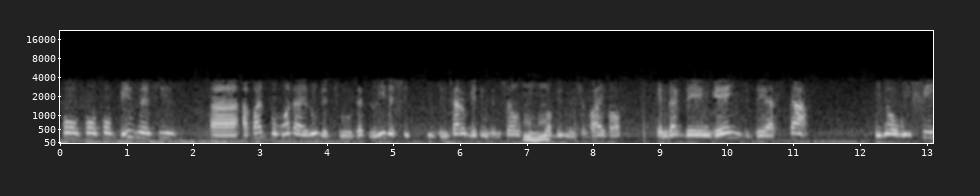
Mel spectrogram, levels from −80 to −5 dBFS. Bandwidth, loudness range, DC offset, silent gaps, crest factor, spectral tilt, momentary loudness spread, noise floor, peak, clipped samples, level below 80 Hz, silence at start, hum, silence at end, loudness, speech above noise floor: 4.5 kHz; 2 LU; under 0.1%; none; 16 dB; -11.5 dB/octave; 9 LU; -46 dBFS; -6 dBFS; under 0.1%; -46 dBFS; 0 s; none; 0 s; -23 LUFS; 23 dB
